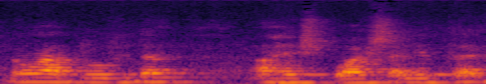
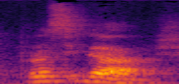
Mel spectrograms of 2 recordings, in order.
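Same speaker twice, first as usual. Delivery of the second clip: normal talking voice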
